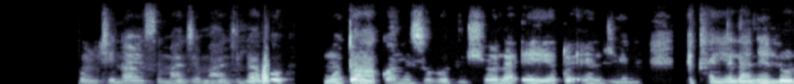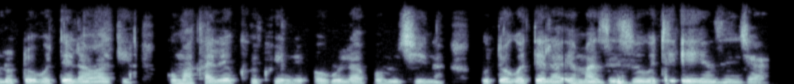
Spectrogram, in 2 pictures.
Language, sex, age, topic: North Ndebele, male, 18-24, health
